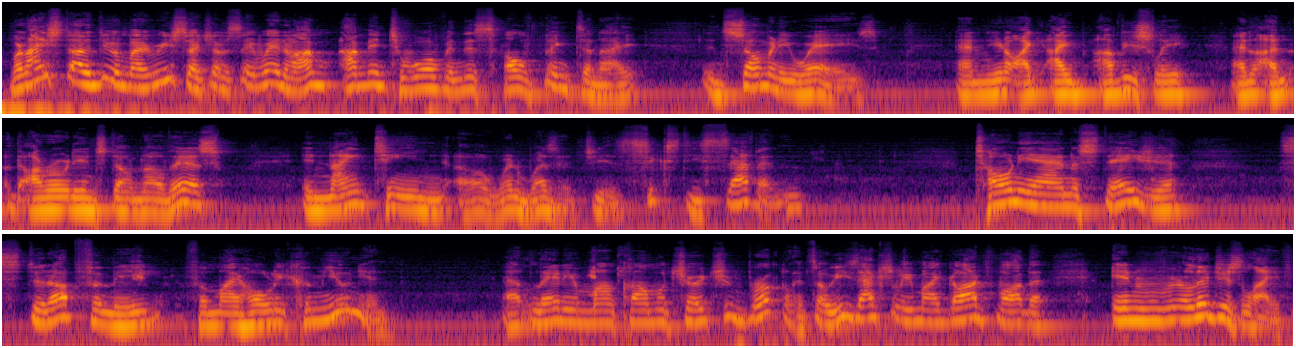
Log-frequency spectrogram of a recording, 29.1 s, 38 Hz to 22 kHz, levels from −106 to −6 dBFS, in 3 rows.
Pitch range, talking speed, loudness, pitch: 120-160 Hz, 140 wpm, -37 LUFS, 125 Hz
